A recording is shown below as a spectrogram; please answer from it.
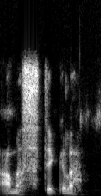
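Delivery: plain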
